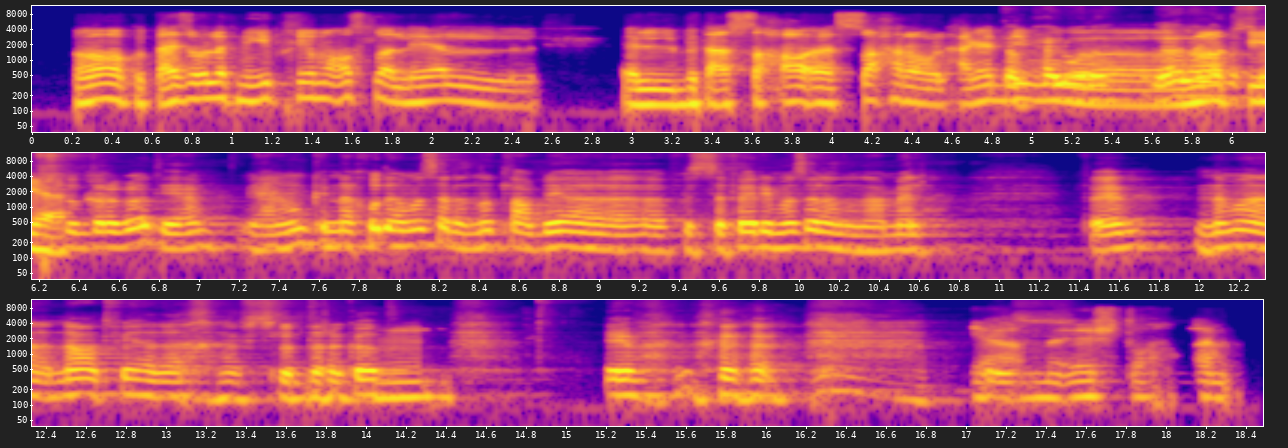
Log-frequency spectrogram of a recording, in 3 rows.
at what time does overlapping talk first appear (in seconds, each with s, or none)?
4.9 s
